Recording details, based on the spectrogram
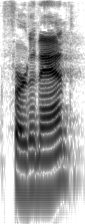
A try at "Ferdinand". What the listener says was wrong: Oh, we wouldn't say the N and D.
